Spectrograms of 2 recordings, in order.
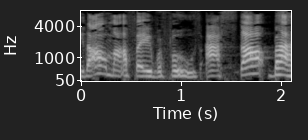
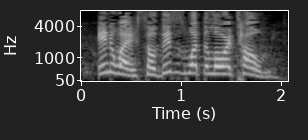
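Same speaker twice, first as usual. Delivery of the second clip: plain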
